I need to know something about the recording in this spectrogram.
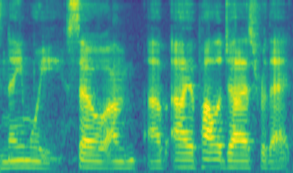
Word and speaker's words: Namewee: about the pronunciation of name we and um so last time i thought the pronunciation was uh namewe or namiwii but actually uh since found out that the pronunciation is namely so i apologize for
